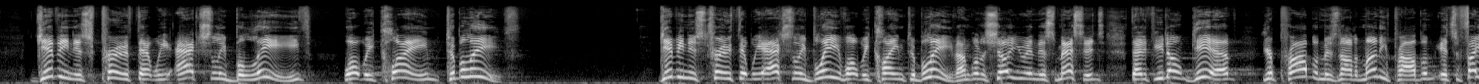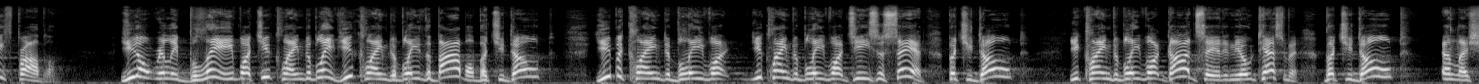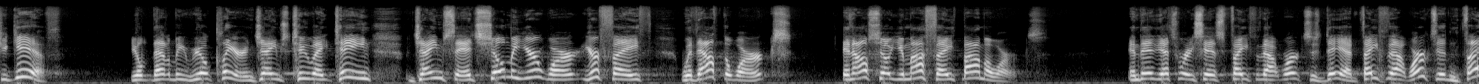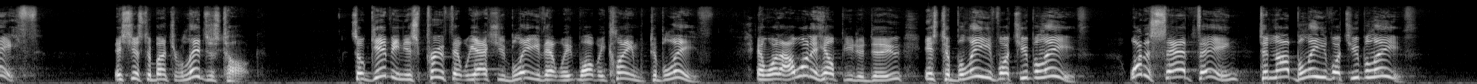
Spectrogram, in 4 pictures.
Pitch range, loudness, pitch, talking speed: 225-295 Hz, -11 LUFS, 255 Hz, 195 wpm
